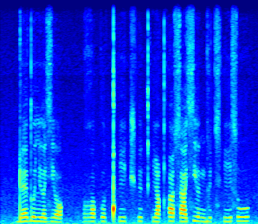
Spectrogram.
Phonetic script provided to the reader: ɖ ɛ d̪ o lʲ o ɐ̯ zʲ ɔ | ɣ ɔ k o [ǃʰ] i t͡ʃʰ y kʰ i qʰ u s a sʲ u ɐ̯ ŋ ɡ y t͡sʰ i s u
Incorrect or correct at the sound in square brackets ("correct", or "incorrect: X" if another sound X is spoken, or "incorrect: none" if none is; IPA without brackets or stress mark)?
correct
